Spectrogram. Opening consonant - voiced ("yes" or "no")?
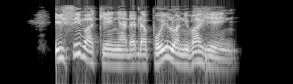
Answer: no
